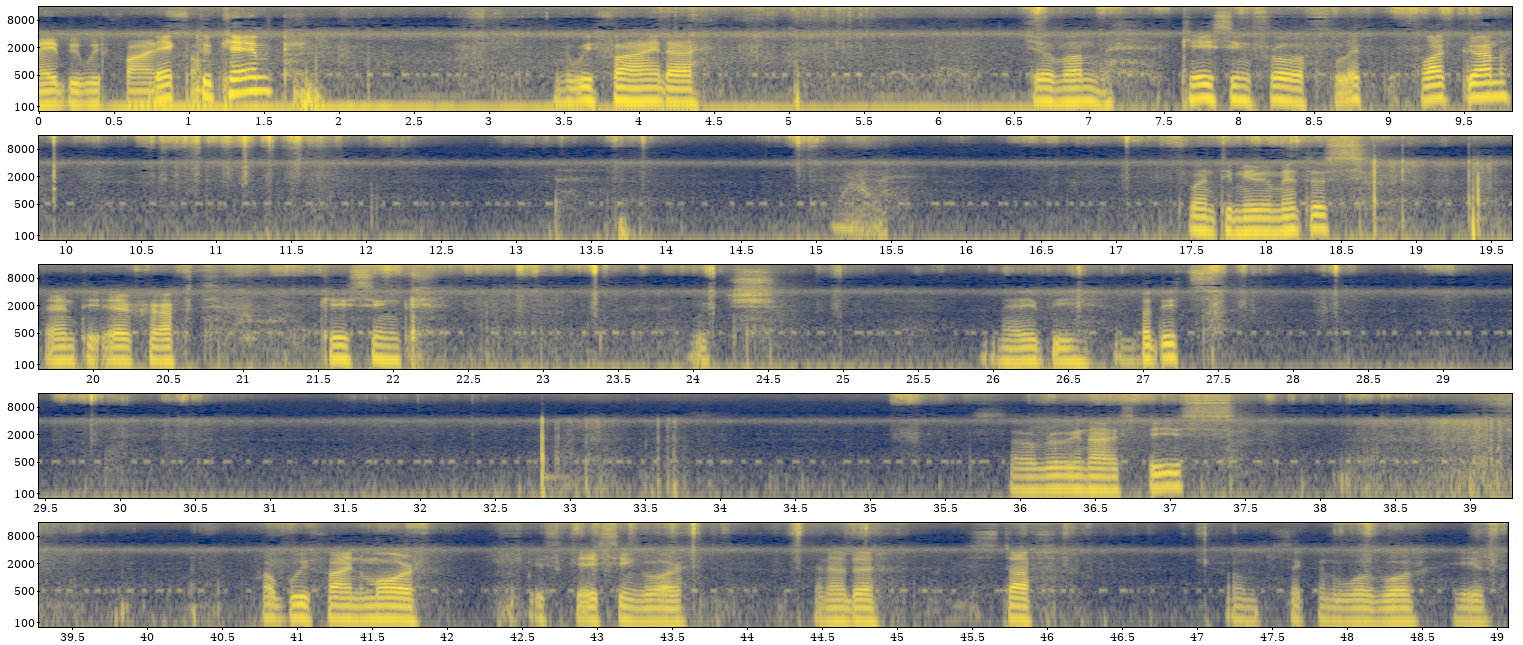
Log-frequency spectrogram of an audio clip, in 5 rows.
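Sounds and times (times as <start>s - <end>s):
rustling of dry leaves and soil: 0.0s - 49.0s.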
